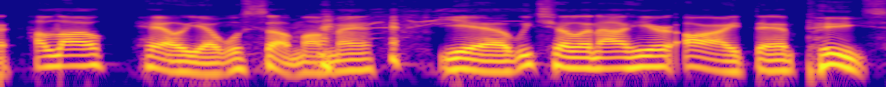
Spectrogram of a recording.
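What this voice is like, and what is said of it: Put-on Southern Black American accent. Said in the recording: “I had a Southern accent ... Was it a Southern black accent? ... Oh yeah, it was a Southern black accent.”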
